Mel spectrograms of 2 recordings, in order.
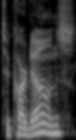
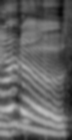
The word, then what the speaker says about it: Cardo's: But I went to Cardone's last week and got a pizza. Okay. Did I say it right? No, I was just trying to think where that is. Here. I was saying Cardo's.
